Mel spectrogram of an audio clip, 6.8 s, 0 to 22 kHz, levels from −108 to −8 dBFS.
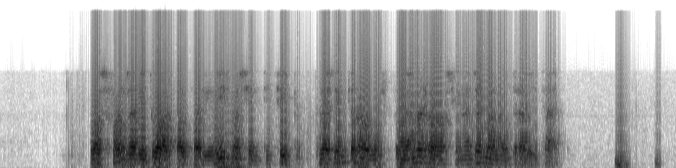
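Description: Buffer tearing runs through the whole speech clip. Writer and reader have slipped, so about a third of each period replays audio some 20 ms old. It makes a robotic 100 Hz buzz during speech.

Bit errors on an ADPCM link strike at 0.66 to 0.86 s, 2.99 to 3.23 s and 6.20 to 6.36 s. The middle burst falls after "habituals del periodisme científic" and before "presenten alguns problemes relacionats". Error rates near one percent upset the decoder's step size and predictor. Each burst gives pops, rough grit and brief level jumps. The 32 kbit/s G.726 path itself caps the band at 4 kHz.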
